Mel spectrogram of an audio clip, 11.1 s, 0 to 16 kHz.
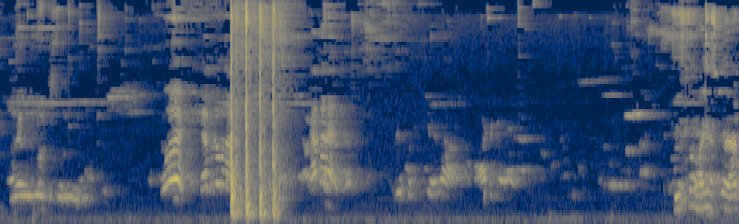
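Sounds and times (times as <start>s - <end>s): knocks on vehicle door: 3.4s - 4.4s.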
